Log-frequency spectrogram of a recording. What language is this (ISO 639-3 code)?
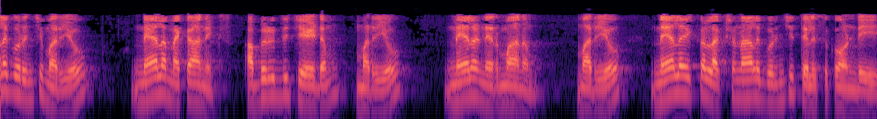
tel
